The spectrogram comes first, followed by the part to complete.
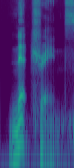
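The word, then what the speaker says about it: NTREIS: Which, for those of us operating in this specific local ecosystem, is proudly pronounced net trains. Right, net trains. You have to hit that rust sound at the end, right?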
